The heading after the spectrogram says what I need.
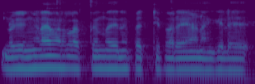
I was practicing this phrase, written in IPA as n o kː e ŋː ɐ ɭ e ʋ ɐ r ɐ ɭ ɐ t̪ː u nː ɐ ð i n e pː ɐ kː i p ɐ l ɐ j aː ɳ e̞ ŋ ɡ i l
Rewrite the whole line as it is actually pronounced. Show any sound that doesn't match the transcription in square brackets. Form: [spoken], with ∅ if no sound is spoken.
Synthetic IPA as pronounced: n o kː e ŋː ɐ ɭ e ʋ ɐ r ɐ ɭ ɐ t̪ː u nː ɐ ð i n e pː ɐ [tː] i p ɐ [r] ɐ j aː ɳ e̞ ŋ ɡ i l

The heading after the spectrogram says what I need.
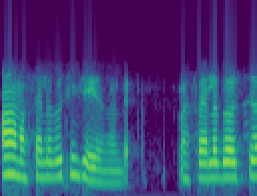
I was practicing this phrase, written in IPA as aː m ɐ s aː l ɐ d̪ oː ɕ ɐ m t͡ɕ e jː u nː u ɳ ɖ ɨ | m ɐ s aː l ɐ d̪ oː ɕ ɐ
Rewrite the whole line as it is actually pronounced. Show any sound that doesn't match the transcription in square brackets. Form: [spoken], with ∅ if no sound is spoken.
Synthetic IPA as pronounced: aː m ɐ s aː l ɐ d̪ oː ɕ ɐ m t͡ɕ e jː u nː u ɳ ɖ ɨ | m ɐ s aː l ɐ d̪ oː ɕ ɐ

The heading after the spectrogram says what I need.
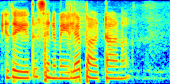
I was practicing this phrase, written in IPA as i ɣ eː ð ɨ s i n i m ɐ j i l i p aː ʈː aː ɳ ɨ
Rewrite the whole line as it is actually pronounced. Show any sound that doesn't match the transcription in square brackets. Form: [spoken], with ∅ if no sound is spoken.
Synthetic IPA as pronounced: i [ð] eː ð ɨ s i n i m ɐ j i l [e] p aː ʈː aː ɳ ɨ

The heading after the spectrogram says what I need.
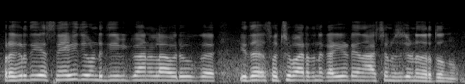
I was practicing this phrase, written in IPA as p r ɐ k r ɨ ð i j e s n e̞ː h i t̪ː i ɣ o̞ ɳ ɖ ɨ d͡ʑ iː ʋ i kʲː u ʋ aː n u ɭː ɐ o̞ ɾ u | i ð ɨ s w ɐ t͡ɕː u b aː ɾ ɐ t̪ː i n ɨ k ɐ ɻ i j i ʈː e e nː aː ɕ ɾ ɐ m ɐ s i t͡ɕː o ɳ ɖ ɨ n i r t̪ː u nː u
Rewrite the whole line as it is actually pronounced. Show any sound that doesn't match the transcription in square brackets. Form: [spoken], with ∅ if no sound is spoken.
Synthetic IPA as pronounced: p r ɐ k r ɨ ð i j e s n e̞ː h i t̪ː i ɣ o̞ ɳ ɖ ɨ d͡ʑ iː ʋ i kʲː u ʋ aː n u ɭː ɐ o̞ ɾ u | i ð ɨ s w ɐ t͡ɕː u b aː ɾ ɐ t̪ː i n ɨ k ɐ ɻ i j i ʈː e e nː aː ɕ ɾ ɐ m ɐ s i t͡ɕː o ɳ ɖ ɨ n i r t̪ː u nː u

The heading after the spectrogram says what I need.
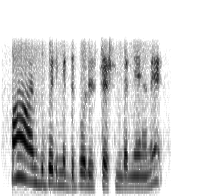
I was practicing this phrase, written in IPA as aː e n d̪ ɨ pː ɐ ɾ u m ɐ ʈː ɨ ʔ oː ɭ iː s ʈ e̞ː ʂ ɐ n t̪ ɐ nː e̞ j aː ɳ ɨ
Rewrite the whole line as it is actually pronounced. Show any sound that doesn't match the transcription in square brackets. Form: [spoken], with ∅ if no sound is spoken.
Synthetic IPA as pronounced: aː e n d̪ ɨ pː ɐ ɾ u m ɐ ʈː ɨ [p] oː [l] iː s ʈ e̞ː ʂ ɐ n t̪ ɐ nː e̞ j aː ɳ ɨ

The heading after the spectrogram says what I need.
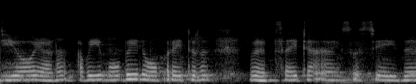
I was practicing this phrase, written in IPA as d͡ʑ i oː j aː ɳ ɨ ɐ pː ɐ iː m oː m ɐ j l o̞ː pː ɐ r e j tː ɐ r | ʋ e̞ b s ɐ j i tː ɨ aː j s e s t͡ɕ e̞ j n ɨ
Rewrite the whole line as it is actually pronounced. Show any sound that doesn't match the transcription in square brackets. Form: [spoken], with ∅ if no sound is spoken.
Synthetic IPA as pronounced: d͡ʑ i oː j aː ɳ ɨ ɐ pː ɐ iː m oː [b] ɐ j l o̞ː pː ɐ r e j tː ɐ r | ʋ e̞ b s ɐ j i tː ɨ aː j s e s t͡ɕ e̞ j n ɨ

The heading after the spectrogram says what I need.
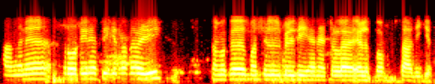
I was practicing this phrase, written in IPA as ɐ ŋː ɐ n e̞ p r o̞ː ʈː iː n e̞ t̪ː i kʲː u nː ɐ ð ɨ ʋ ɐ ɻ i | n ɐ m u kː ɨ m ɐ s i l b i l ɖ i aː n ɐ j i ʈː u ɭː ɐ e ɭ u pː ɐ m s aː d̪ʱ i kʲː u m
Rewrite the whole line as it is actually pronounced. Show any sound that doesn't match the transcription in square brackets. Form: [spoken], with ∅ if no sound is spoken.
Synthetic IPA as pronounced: ɐ ŋː ɐ n e̞ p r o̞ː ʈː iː n e̞ t̪ː i kʲː u nː ɐ ð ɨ ʋ ɐ ɻ i | n ɐ m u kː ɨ m ɐ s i l b i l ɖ i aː n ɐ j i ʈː u ɭː ɐ e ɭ u pː ɐ m s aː d̪ʱ i kʲː u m

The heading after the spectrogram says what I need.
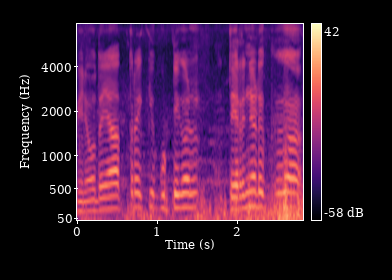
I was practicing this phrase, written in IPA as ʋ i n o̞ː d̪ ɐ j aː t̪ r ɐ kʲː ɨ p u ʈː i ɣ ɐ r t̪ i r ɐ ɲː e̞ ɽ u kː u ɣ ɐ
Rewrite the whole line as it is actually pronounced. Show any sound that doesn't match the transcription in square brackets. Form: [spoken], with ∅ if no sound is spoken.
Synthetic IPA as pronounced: ʋ i n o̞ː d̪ ɐ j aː t̪ r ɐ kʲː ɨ [k] u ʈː i ɣ ɐ [ɭ] t̪ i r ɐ ɲː e̞ ɽ u kː u ɣ ɐ

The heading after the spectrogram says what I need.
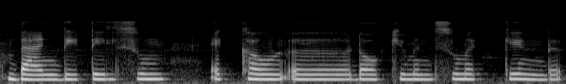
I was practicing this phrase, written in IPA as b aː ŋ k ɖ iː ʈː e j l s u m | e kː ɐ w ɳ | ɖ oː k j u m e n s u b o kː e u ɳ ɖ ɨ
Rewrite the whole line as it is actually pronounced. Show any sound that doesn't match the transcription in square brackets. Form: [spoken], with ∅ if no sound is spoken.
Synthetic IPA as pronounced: b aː ŋ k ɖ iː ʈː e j l s u m | e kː ɐ w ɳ | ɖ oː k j u m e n s u [m] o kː e u ɳ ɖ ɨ

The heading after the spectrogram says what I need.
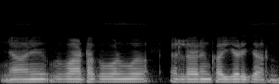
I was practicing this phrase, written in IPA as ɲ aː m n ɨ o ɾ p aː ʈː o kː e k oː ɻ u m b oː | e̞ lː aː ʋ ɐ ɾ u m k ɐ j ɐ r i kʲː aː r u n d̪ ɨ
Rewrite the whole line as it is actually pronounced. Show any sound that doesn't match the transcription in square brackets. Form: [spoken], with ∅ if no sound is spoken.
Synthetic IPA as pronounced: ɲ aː [∅] n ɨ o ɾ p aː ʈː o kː e [p] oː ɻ u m b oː | e̞ lː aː ʋ ɐ ɾ u m k ɐ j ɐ [ɽ] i kʲː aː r u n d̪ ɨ

